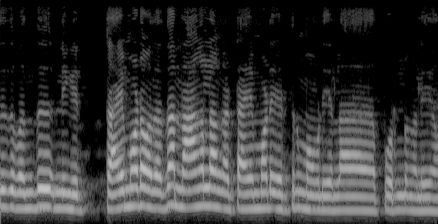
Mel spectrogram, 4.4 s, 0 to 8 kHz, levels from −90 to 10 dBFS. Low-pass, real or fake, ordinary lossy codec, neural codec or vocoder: 7.2 kHz; real; none; none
